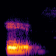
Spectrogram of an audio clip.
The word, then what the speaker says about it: his: I will tell you you often don't hear the H at all it's dropped exactly so H is not pronounced so his becomes is his brother is brother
